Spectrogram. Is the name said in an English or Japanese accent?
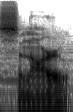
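English. The name is said with an English accent.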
